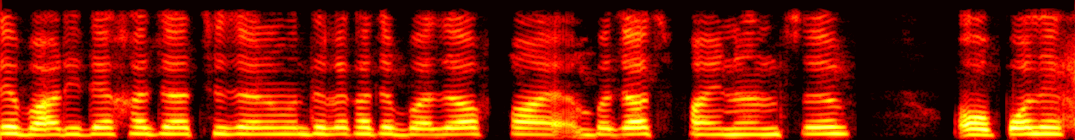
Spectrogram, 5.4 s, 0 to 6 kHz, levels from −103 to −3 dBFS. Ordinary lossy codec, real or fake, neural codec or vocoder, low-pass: none; real; none; 5.4 kHz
